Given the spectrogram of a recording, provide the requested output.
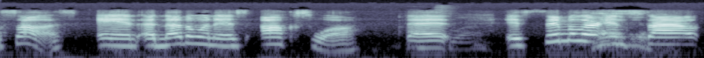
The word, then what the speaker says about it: Alsace: how to pronounce it oxa oxa o oxa yeah the r is I mean a French person saying it would be a little throatier with the r but right interesting oh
